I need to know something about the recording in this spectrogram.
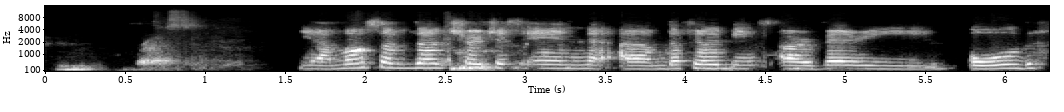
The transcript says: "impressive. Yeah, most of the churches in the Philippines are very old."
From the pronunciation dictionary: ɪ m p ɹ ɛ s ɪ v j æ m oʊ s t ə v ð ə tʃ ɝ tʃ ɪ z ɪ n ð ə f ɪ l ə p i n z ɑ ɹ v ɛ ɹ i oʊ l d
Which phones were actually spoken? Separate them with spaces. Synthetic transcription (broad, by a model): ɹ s j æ m oʊ s t ə v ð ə tʃ ɝ tʃ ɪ s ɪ n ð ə f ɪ l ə p i n s ɑ ɹ v ɛ ɹ i oʊ l d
